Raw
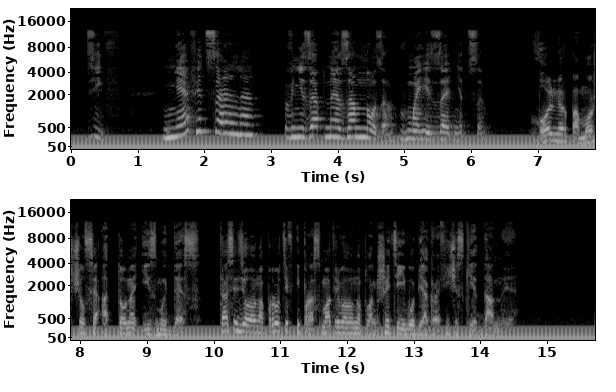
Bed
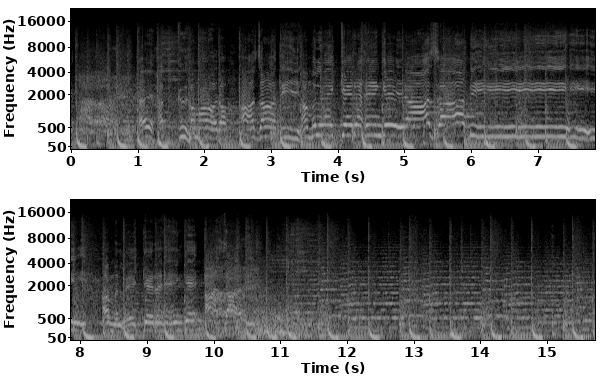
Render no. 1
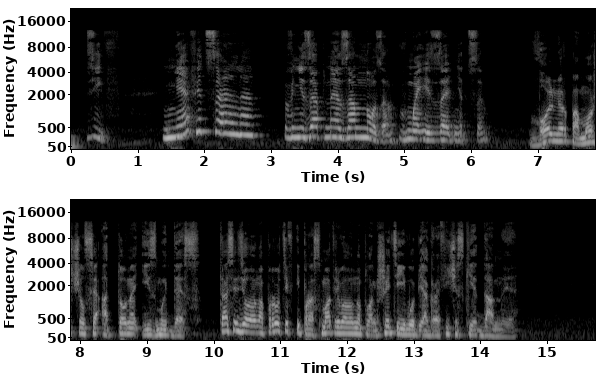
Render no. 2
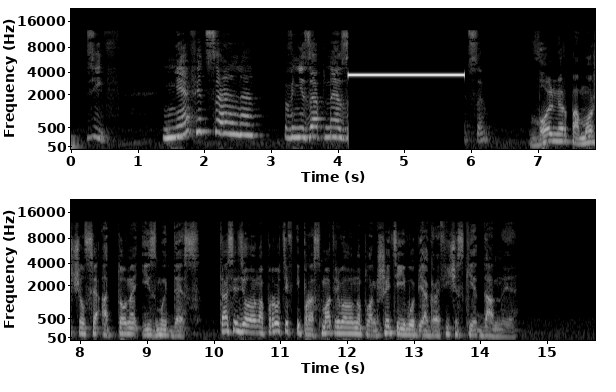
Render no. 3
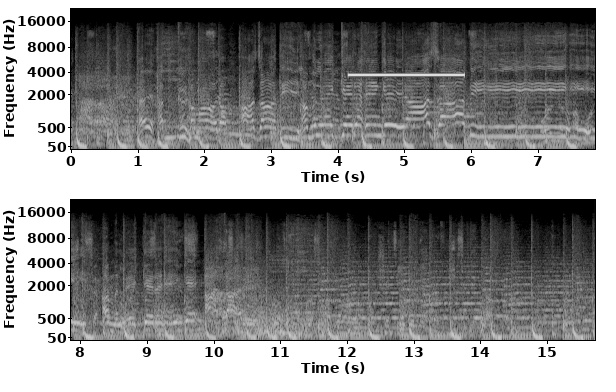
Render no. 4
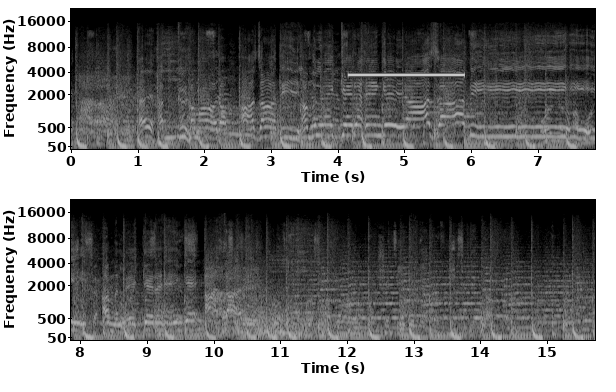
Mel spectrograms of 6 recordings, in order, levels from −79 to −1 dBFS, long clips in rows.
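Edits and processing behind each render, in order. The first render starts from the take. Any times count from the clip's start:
hum notches 50/100/150/200/250 Hz
4.16–5.91 s: bleep 3.71 kHz -7 dBFS
add bed +8.5 dB
trim -6.5 dB

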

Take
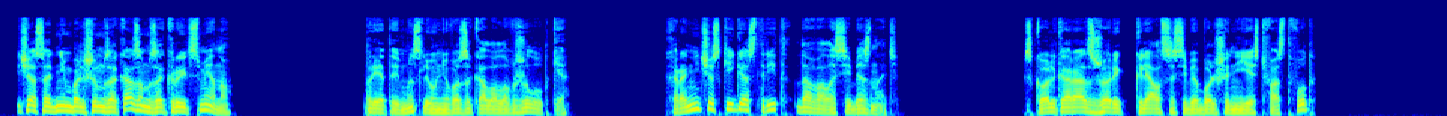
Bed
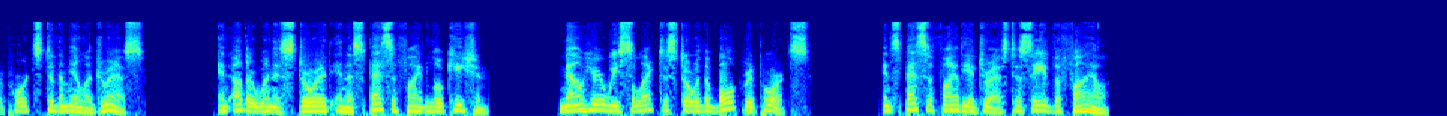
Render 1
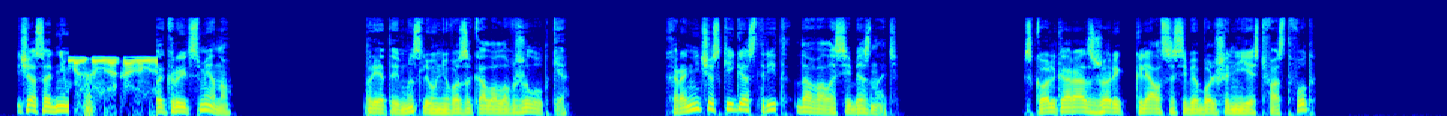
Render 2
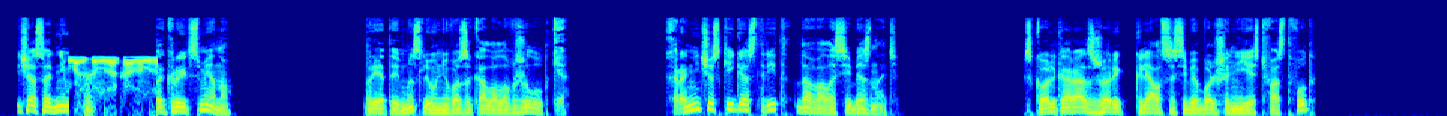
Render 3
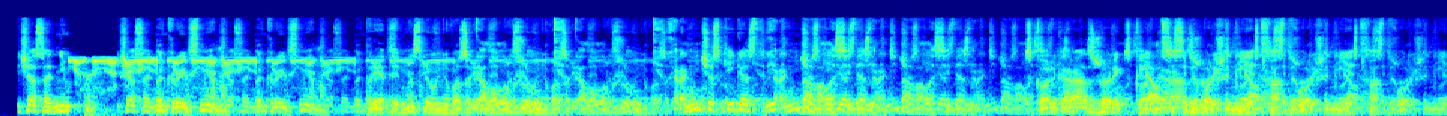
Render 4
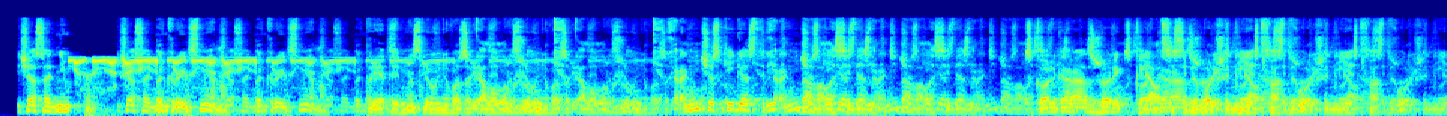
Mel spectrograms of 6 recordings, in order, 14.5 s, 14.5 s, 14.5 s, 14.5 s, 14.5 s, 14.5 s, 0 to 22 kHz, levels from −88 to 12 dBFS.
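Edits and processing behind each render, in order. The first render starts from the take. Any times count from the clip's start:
0.68–1.57 s: frequency inversion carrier 3.2 kHz; 10.50–11.49 s: distance through air 66 m; 12.08–12.49 s: de-hum 100.3 Hz, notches 37
5.47–6.83 s: tone controls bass -10 dB, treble +12 dB
feedback delay 992 ms, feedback 51%, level -3.5 dB; simulated room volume 340 m³, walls furnished, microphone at 0.63 m
trim +2.5 dB

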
